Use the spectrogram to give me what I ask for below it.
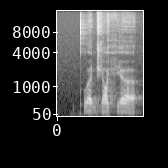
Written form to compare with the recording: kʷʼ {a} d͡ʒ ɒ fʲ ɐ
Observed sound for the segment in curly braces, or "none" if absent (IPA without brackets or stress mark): ɐ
